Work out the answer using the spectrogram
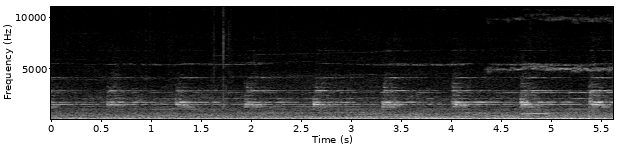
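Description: SunRail commuter train standing at the platform: its diesel engine runs with a loud, steady low rumble while a bell rings evenly, about three strokes every two seconds.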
